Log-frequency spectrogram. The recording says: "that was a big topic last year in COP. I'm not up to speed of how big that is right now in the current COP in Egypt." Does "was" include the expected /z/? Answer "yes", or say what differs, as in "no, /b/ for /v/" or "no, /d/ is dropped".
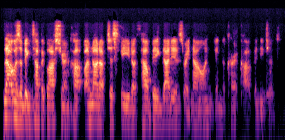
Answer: yes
